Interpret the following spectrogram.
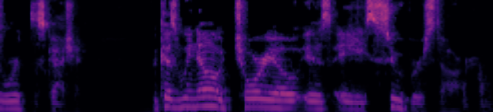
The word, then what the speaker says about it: Chourio: Okay, so our next one, I like to call him Chourio, but that's not how you pronounce it. It's Chourio. So it's Jackson Chourio.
